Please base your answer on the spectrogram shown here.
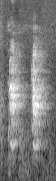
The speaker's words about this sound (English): That's the sound of a turkey.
